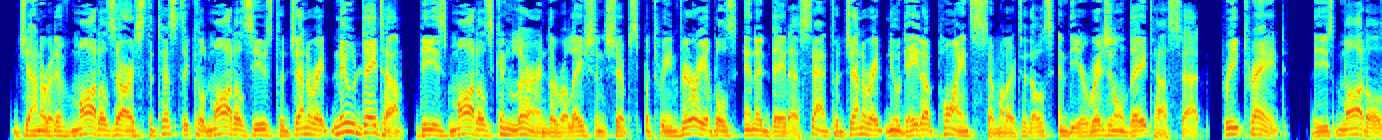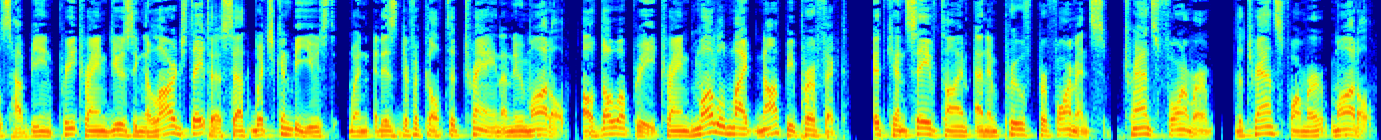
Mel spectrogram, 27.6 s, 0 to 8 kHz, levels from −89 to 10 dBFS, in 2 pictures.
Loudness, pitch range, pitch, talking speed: -14 LUFS, 100-120 Hz, 105 Hz, 170 wpm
